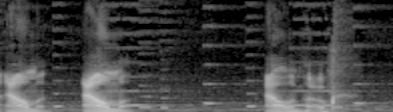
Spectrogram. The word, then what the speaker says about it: Alma: historically been used in masculine form as well Alamo Alama al mama what man said Alamo asked Google I do it I just look goo --gel doesn't have a pronunciation for it I looked Alma Alma oh okay Alma gotcha Alma that's how you're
